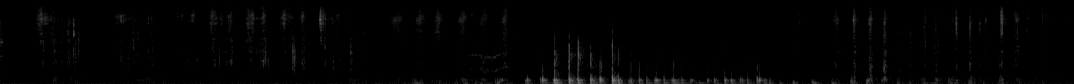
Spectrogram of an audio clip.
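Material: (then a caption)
Knit fabric. Fingernails rapidly and aggressively scratch the chest area of a worn black knit fabric t-shirt, with fingers also gripping the fabric. Quick, dry, bright scratching strokes come in dense bursts with a soft low rustle underneath, growing busier and louder in the middle of the clip.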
